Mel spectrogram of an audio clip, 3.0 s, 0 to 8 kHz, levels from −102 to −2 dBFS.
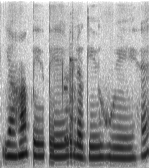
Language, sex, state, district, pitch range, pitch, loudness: Hindi, male, Odisha, Nuapada, 195-225 Hz, 210 Hz, -16 LUFS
